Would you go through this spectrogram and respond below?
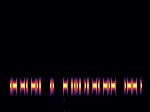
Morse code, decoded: AND I THINK WE

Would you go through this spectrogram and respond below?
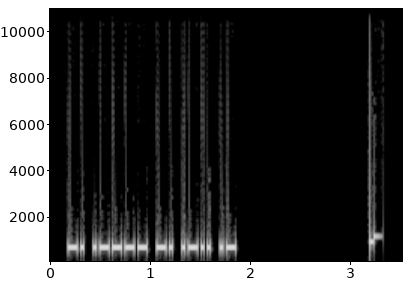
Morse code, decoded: N1NLA

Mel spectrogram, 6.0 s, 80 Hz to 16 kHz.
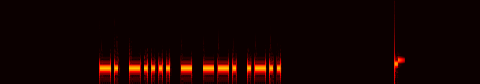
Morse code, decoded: N6TGL

